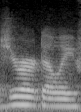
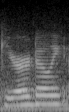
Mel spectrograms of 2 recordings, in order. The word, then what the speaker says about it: Ghirardelli: Uh, Jirardelli for me. How do you say it? Ghirardelli. I say Jirardelli because I'm like, what the word?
